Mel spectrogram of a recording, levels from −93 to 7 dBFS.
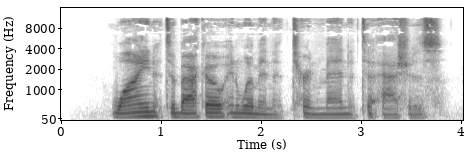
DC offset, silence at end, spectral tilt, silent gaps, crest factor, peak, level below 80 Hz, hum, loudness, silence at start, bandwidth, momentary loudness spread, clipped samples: under 0.1%; 0.2 s; -3 dB/octave; none; 20 dB; -10 dBFS; -64 dBFS; none; -28 LUFS; 0.5 s; 12 kHz; 9 LU; under 0.1%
